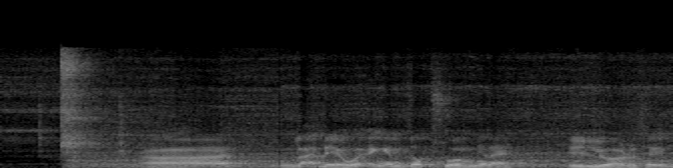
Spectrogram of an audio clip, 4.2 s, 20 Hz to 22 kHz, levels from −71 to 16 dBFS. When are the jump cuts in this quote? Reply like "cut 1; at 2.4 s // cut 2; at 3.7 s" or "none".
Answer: cut 1; at 1.6 s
